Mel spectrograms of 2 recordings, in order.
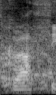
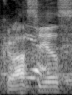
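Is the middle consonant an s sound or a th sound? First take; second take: th sound; s sound. First: The consonant is pronounced as a lisped th sound. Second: The consonant is pronounced as a plain s sound. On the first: "They put a TH in front of everything" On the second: "instead of gracias"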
